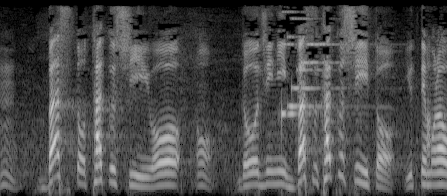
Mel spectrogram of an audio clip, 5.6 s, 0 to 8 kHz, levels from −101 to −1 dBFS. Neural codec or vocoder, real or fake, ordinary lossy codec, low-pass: none; real; MP3, 32 kbps; 7.2 kHz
